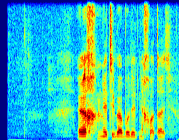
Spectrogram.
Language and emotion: Russian, sad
